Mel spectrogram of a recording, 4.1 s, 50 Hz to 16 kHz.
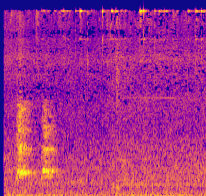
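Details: [1, 'yes', 'bark', 'Java, a scared female Boston Terrier rescue puppy on her first visit to a pet store, gives two short, mid-pitched yips about half a second apart, followed by steady indoor background hum.']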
